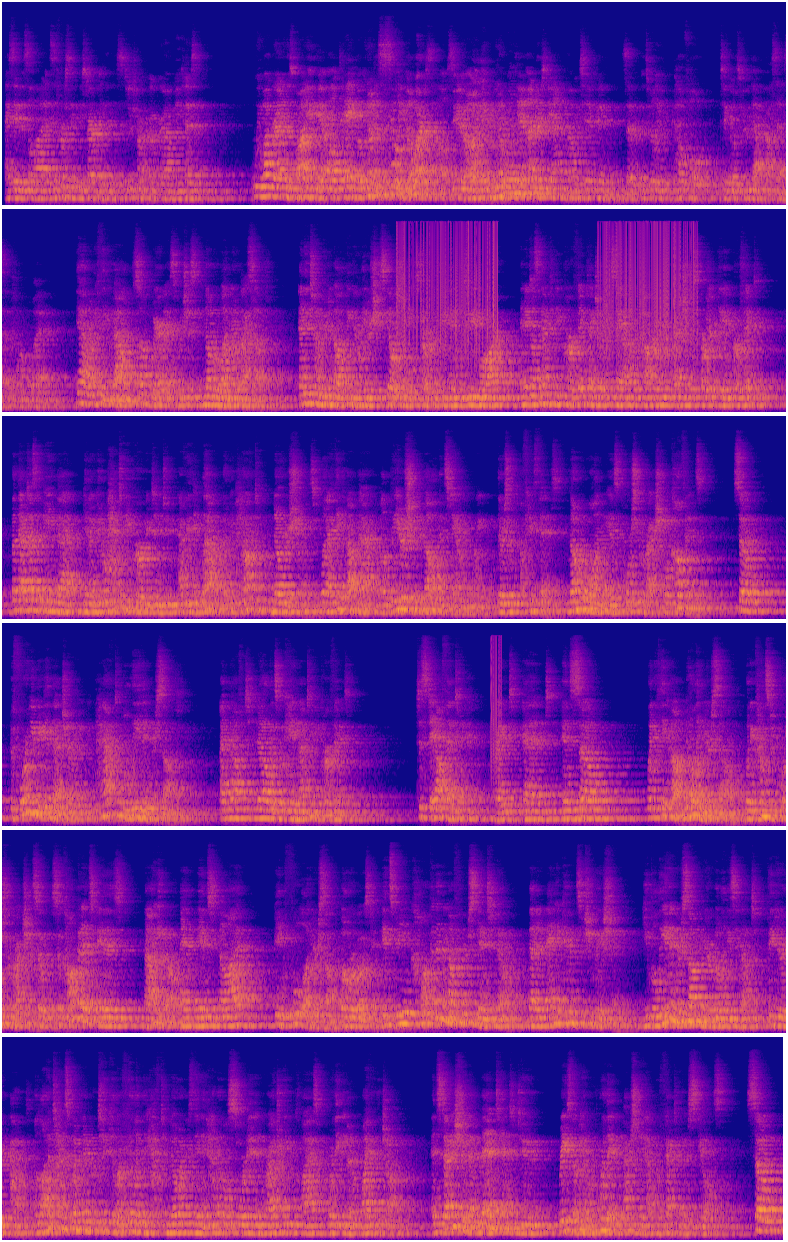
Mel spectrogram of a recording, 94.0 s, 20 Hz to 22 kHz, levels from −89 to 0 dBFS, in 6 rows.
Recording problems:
room echo; strong; dies away in 2.6 s
off-mic speech; far
crackling; loud; from 24 to 26 s, from 28 to 30 s and at 57 s; 6 dB below the speech

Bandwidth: 17 kHz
